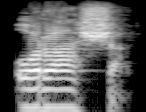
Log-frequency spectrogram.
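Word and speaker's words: Orašac: So according to, and I was able to pull up a pronunciation guide from an actual Serbian individual, and yeah, Casey's Google foo was correct. Orashat.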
